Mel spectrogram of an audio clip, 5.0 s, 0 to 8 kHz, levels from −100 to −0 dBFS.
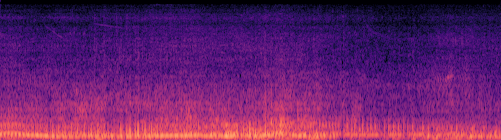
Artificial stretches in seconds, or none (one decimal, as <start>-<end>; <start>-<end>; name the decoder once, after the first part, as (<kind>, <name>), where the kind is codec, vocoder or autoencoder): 2.0-2.7 (codec, SNAC); 4.2-5.0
